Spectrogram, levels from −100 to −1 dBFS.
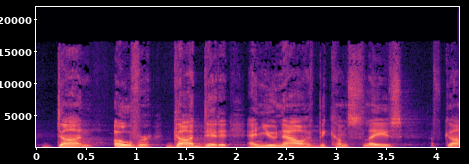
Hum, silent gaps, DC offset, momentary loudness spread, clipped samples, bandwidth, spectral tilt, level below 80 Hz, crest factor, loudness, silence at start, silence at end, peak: none; none; under 0.1%; 11 LU; under 0.1%; 17 kHz; -5 dB/octave; -76 dBFS; 18 dB; -23 LUFS; 0.1 s; 0 s; -6 dBFS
